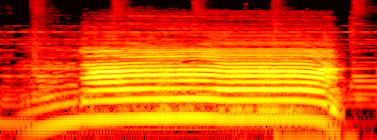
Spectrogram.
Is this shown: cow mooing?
yes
